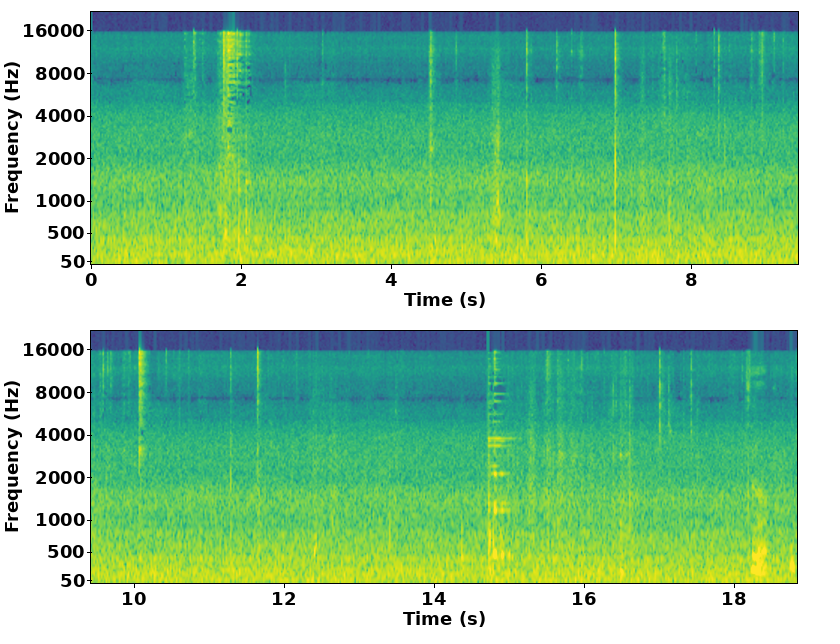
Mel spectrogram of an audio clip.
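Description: Faint, scattered clicks and ticks of craft wire and glass crystal beads being handled against a metal hoop, a few seconds apart, over low room tone; the sharpest click comes about ten seconds in.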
